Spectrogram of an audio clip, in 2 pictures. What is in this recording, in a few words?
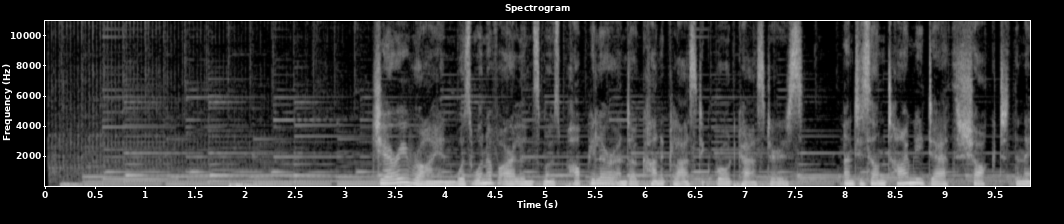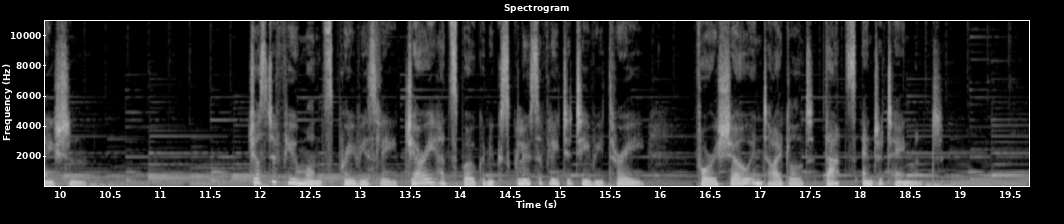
Sample narration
